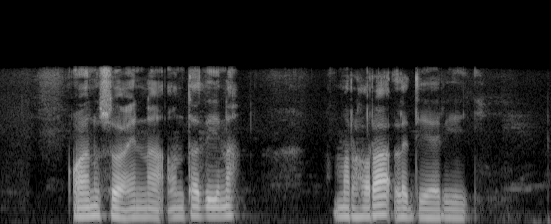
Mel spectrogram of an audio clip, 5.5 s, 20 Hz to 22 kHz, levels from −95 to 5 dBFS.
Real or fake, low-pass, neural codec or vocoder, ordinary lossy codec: real; 7.2 kHz; none; none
